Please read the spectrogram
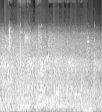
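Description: Faint scattered applause from a small audience, with some murmuring.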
